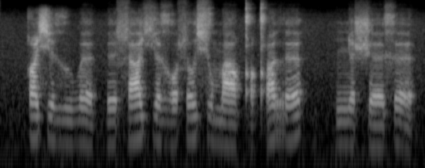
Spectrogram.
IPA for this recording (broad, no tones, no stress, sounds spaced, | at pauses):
q e ɕ e ɣ ɯ β ɛ | e ɬ a ç ɛ ɣ ɔ ɬ ɤ ɕ o m a qʼ o qʼ ɯ r ɛ | ɲ a ʃ ɛ x ɛ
